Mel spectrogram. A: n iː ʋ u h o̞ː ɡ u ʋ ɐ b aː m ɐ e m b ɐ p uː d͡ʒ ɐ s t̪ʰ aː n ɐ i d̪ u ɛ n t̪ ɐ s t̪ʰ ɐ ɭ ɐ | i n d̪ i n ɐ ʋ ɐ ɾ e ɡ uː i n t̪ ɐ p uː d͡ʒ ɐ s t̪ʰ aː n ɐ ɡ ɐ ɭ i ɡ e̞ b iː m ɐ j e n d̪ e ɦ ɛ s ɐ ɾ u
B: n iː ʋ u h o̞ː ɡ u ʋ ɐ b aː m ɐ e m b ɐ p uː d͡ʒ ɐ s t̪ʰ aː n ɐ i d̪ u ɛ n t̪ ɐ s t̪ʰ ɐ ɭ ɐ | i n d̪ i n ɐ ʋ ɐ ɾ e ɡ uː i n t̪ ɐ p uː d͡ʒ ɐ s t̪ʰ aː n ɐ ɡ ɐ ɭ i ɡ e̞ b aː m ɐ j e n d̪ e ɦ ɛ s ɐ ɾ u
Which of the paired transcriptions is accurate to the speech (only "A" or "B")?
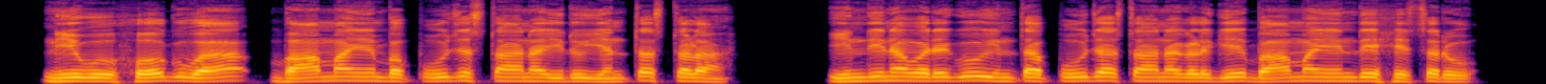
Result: B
